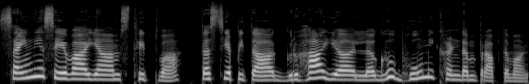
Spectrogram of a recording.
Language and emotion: Sanskrit, neutral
